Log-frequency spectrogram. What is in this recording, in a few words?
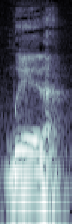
"come", Chikunda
